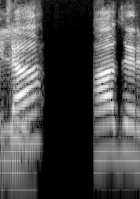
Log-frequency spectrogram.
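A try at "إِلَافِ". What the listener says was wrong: হামজার টানটা ছেড়ে গেছে। ইলাফি। হামজার নিচে খাড়া জের এসেছে, খাড়া জেরটি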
